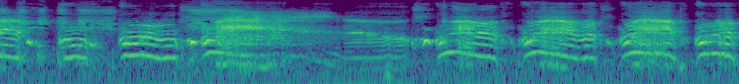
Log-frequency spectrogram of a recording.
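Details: Newborn pain cry during circumcision: repeated loud, high, strained wails with short gasping breaths between them.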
